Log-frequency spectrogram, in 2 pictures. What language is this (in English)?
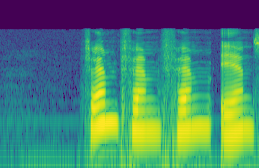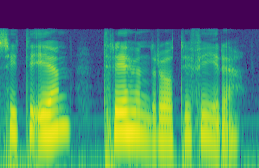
Norwegian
